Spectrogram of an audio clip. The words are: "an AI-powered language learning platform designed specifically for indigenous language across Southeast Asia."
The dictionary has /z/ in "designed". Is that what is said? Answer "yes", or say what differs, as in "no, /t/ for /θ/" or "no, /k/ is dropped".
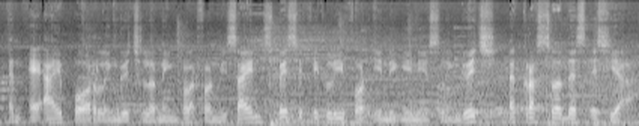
no, /s/ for /z/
